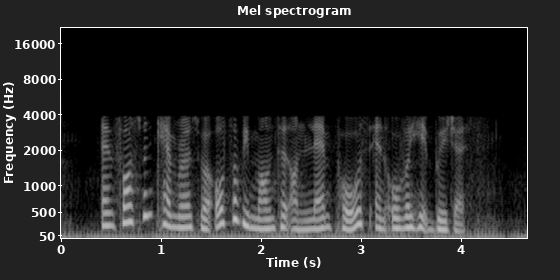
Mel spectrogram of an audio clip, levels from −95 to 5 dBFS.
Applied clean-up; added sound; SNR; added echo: none; Purr; 16 dB; none.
